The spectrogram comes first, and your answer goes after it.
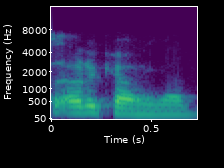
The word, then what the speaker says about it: otoconia: It's pronounced otoconia, but basically, instead of it's OTOCONIA.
